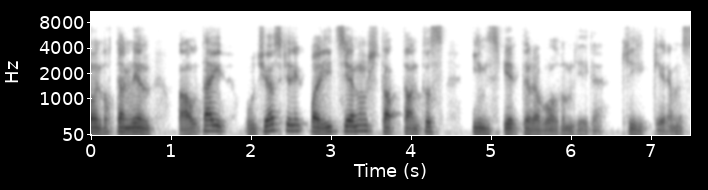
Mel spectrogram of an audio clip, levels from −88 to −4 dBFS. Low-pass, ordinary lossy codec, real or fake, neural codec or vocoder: 7.2 kHz; AAC, 64 kbps; fake; codec, 16 kHz, 1 kbps, FreqCodec, larger model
